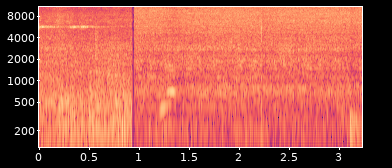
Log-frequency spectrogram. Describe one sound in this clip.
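A steam locomotive hisses steadily nearby.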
